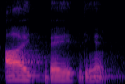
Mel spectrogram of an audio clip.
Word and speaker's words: Ibadian: My name, Ibadian, I-Bay-Dien, a symbol of victory and power, would be mispronounced by teachers.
